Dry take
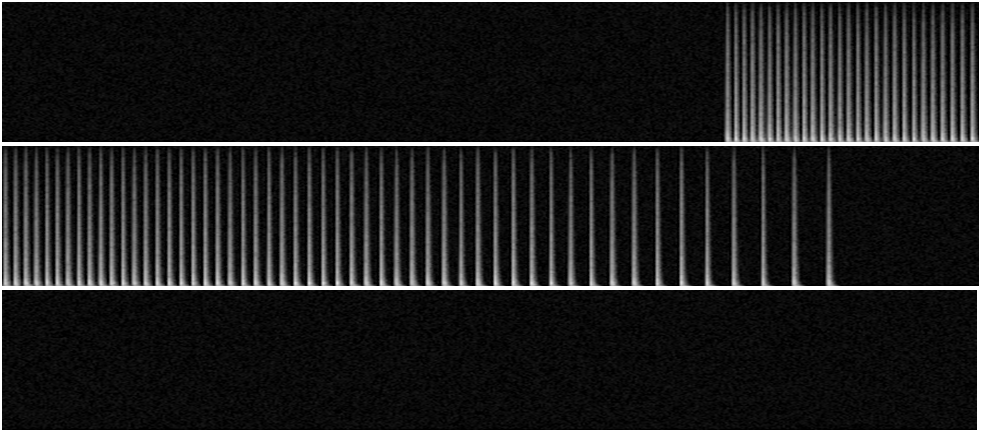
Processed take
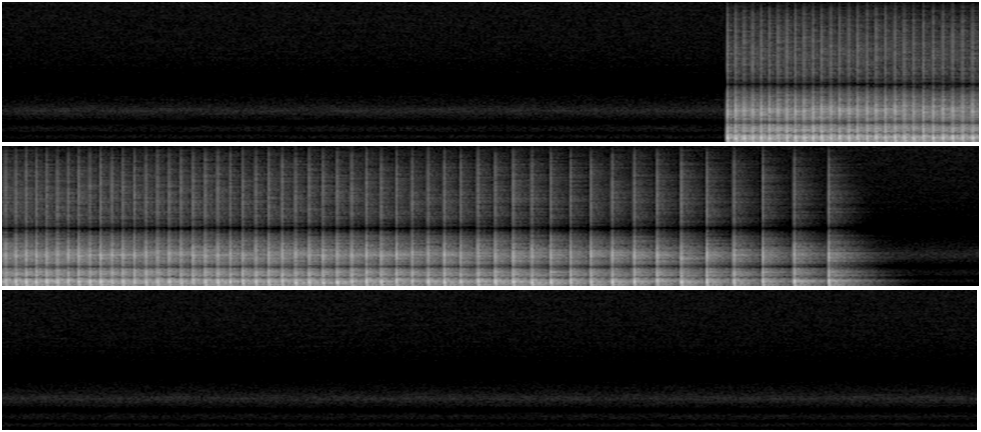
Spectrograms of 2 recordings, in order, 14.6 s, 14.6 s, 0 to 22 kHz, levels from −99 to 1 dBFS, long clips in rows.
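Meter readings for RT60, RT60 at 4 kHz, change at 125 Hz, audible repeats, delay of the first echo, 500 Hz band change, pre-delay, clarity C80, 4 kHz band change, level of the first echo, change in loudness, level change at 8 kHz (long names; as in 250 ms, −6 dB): 0.45 s, 0.45 s, −2.5 dB, no echo audible, no echo audible, −5.5 dB, 4 ms, 15.0 dB, +2.5 dB, no echo audible, −1.5 dB, −1.0 dB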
